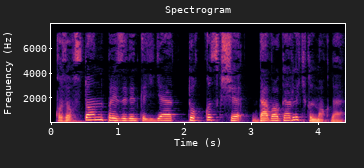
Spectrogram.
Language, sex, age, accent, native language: Uzbek, male, 18-24, Qashqadaryo, Uzbek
